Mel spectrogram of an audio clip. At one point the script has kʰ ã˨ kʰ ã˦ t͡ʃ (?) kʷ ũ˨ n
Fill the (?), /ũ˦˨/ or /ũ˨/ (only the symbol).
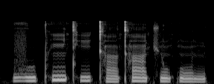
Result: ũ˨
